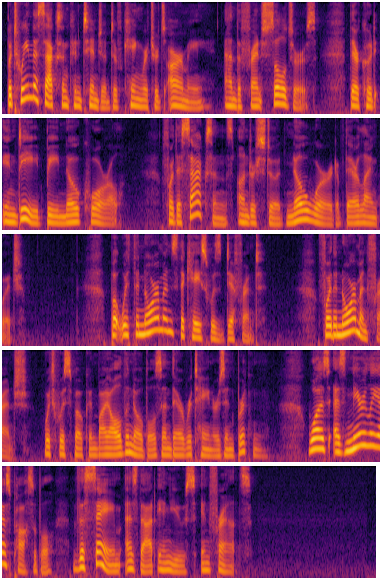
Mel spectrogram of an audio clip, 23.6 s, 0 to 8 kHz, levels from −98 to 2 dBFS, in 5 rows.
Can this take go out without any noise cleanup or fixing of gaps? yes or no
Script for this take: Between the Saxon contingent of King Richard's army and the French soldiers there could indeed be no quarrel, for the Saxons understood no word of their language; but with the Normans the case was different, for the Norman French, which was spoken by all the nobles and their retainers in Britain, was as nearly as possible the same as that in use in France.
yes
